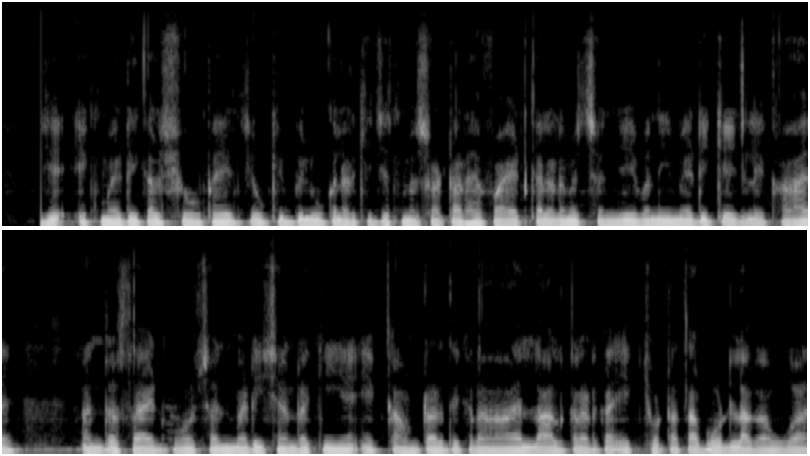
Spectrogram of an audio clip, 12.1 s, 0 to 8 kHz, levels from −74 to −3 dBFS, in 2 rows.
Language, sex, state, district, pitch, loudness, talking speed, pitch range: Hindi, male, Jharkhand, Jamtara, 145 Hz, -21 LUFS, 190 wpm, 145-150 Hz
